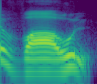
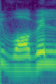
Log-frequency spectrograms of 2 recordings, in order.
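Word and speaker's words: vowel: इसको बोलना है वाउल, राइट। तो इसको कभी भी वॉवेल नहीं बोलेंगे, गलत प्रोनाउंसिएशन नहीं करना है हमें, हमें ध्यान रखना है ये क्या होगा? ये होगा वाउल, राइट।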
